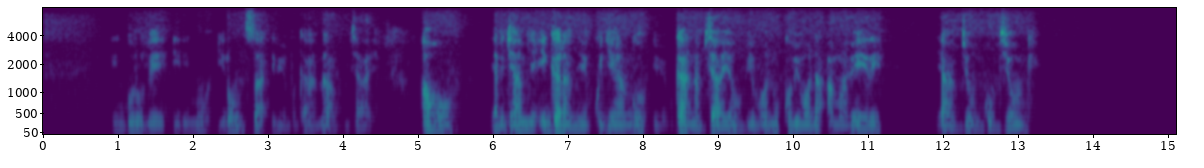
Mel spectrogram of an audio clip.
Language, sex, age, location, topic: Kinyarwanda, female, 36-49, Nyagatare, agriculture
